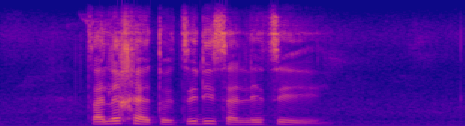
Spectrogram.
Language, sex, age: Tswana, male, 20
